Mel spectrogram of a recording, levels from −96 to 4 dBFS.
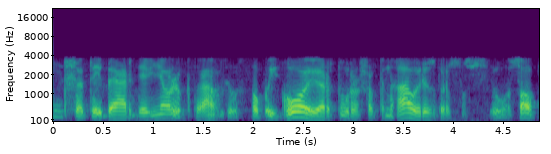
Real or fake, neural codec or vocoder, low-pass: fake; codec, 16 kHz, 4 kbps, FunCodec, trained on LibriTTS, 50 frames a second; 3.6 kHz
